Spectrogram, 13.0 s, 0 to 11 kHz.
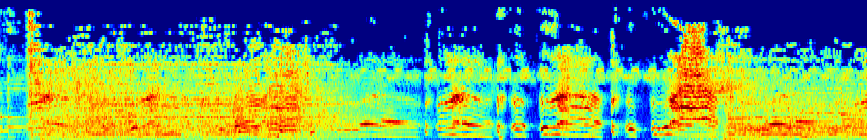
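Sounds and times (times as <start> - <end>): baby crying: 0.4 - 2.7, 3.4 - 10.8, 12.6 - 13.0.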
